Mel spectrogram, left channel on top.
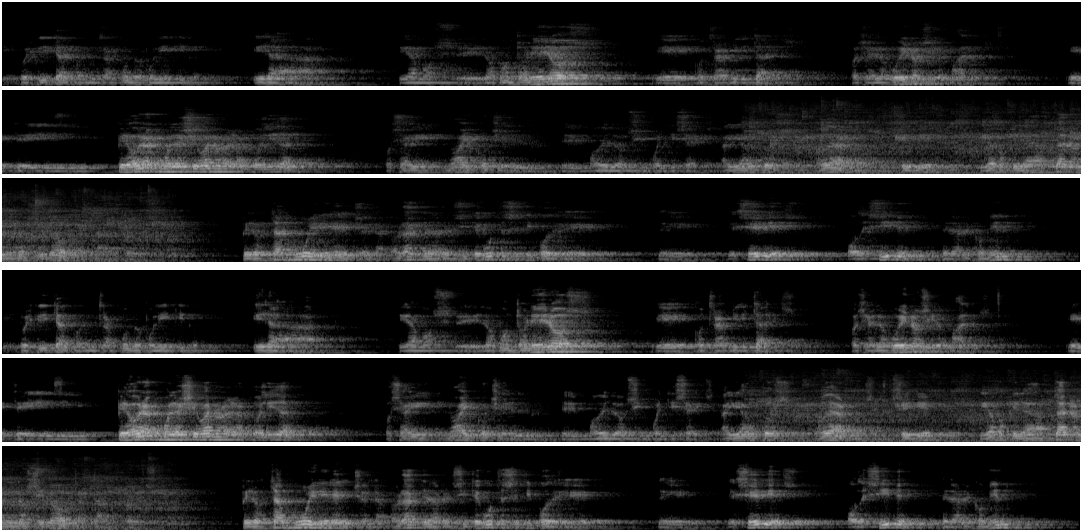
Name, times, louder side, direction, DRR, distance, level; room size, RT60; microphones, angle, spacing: voice 1, 0.2-1.8 2.5-3.2 4.0-5.9 6.5-7.9 8.5-9.9 10.7-11.7 11.9-13.7 14.6-20.1 20.6-23.1 24.0-27.5 28.1-28.6 28.8-29.5 30.0-31.6, right 2 dB, 50° right, 4 dB, 0.8 m, -32 dB
sound 1, 18.2-23.3, equal, 25° left, 2.3 m, -44 dB
11.0 x 4.8 x 5.0 m, 1.5 s
head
